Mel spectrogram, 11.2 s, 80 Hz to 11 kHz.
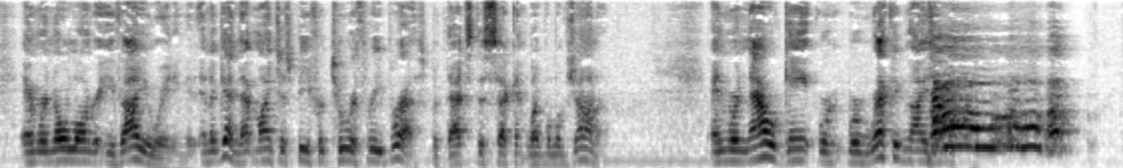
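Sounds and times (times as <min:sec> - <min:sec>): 
speech: 0:00.2 - 0:06.2, 0:07.1 - 0:10.7
pet dog barking and howling at an expected delivery: 0:09.2 - 0:10.9.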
